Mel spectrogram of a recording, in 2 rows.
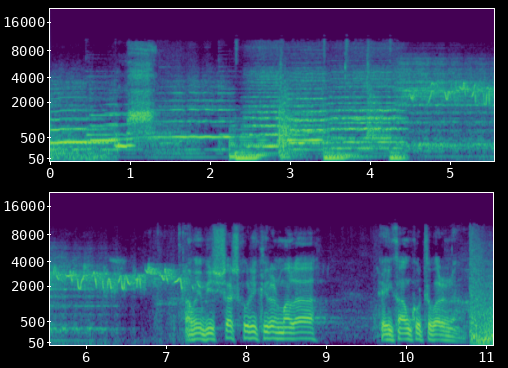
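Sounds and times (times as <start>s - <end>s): background music: 0.0s - 6.6s
birds chirping: 4.0s - 10.0s.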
